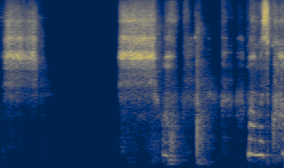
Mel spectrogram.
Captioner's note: shushes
